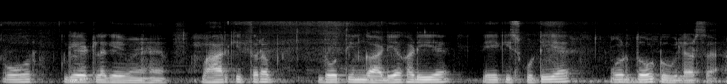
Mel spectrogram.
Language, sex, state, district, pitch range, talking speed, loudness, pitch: Hindi, male, Rajasthan, Jaipur, 105-115 Hz, 175 wpm, -17 LUFS, 110 Hz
